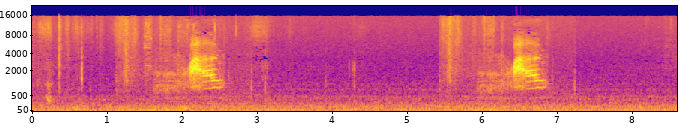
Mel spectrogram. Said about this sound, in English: Yes, of course you have to wear your harness. We're outside in a park. It does not make you look domesticated. You're a cat. No one would mistake you for domesticated.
